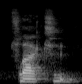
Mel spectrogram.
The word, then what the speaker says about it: flaccid: It's one of those words that has two C's in a row, which is always pronounced as an X. Vaccination, accident, occidental, flaccid.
